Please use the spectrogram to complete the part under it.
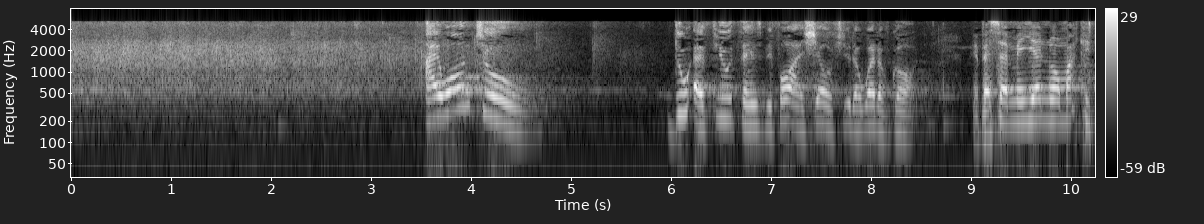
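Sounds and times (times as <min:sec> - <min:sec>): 
crowd clapping: 0:00.0 - 0:05.8
speech: 0:03.6 - 0:04.6, 0:06.0 - 0:10.2.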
